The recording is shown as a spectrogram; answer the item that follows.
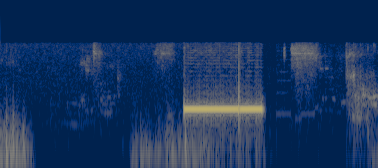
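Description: A ringing tone on an outgoing telephone call: a single steady, low-pitched beep about a second long, loud and flat. Faint rustling noises come before and after it.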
